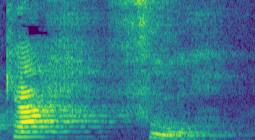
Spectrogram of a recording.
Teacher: esse e do meio da palavra vai desaparecer praticamente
